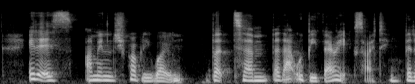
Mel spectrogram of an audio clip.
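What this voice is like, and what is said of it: Usual voice. Nothing is said of it.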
